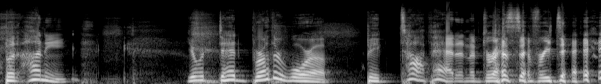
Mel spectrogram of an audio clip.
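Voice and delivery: words broken up by laughter. Reading a script line aloud and cracking up at it, laughing while reading. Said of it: "now I'm laughing at it".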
